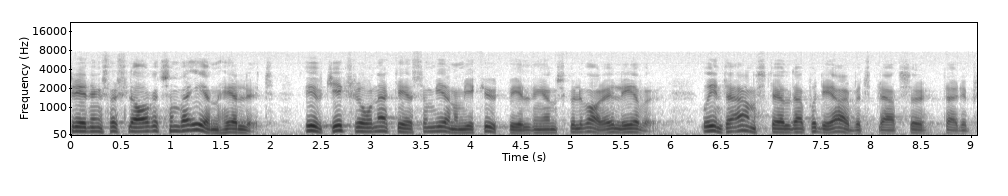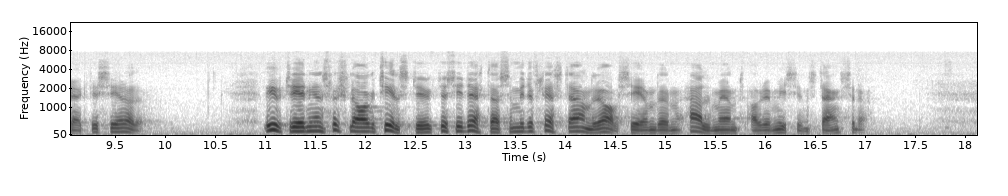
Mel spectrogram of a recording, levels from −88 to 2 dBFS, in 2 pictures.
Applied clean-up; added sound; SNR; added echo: none; none; none; none.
